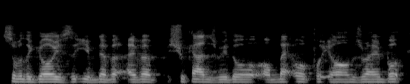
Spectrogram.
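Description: A man's voice: medium pitch, little pitch movement, quick pace, dull audio. A middle-aged man, a pastor hosting a church interview over a video call with an earphone headset, affirming and encouraging. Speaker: pastor and host. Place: room at home, indoors.

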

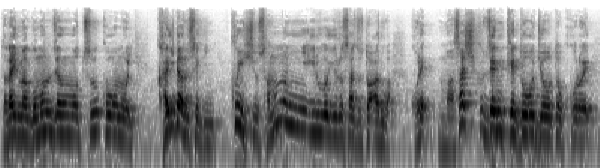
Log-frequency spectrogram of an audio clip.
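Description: A pompous wandering monk declaims in slow, stiff, archaic phrasing, as a rakugo teller puts him on. The voice is a touch high for a man. It is a comic stage story. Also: lively intonation, darkish tone, natural voice. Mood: solemn. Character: pompous wandering male Zen monk, formal.

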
